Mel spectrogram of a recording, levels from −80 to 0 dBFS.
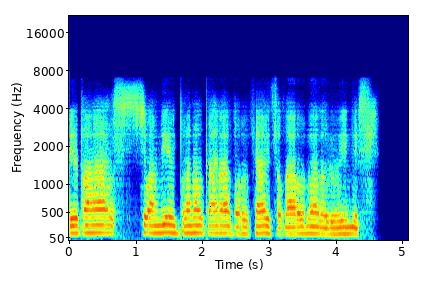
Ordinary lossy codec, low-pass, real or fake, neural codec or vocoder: AAC, 48 kbps; 7.2 kHz; fake; codec, 16 kHz, 0.5 kbps, FreqCodec, smaller model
